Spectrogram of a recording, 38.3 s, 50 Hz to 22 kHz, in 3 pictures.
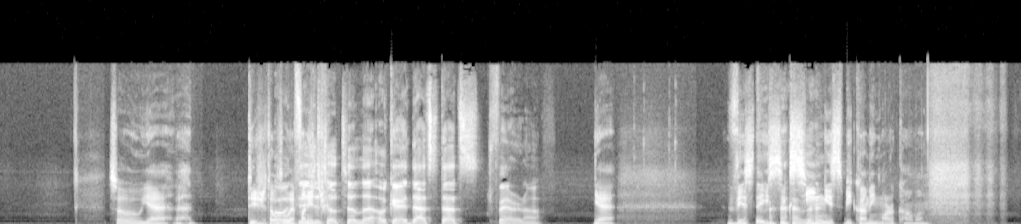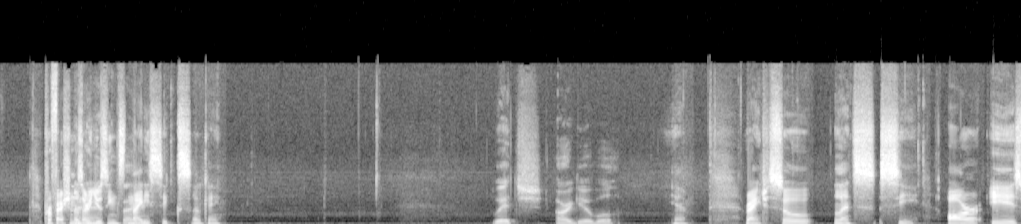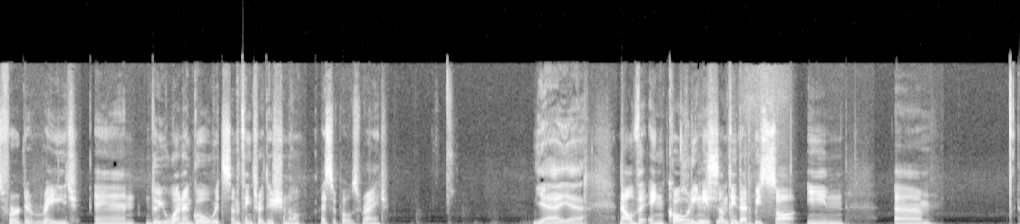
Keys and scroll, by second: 22.6 super+Tab, 33.0 super+Tab.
